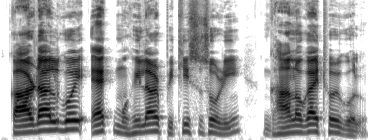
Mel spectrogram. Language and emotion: Assamese, neutral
